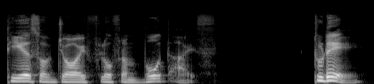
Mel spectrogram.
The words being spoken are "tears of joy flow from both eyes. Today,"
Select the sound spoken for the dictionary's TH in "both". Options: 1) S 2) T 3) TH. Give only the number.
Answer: 2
